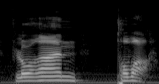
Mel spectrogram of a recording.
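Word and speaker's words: Florian Thauvin: el Olympique de Marsella floran tob así se pronuncia eh to lo vimos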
